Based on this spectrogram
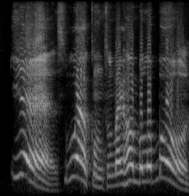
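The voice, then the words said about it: Dracula character voice. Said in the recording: “I had to be like Dracula”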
